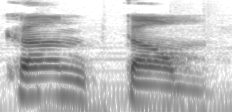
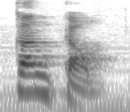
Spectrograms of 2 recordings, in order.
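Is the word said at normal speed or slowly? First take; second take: slow; normal. First: The word is said slowly and drawn out. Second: The word is said at normal speed.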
